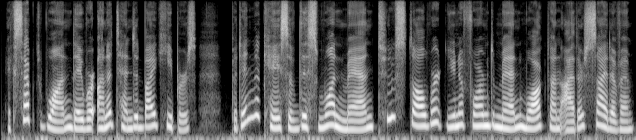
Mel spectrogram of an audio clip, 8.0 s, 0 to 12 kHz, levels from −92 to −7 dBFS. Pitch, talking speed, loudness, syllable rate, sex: 225 Hz, 190 wpm, -17 LUFS, 5.5 syllables/s, female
